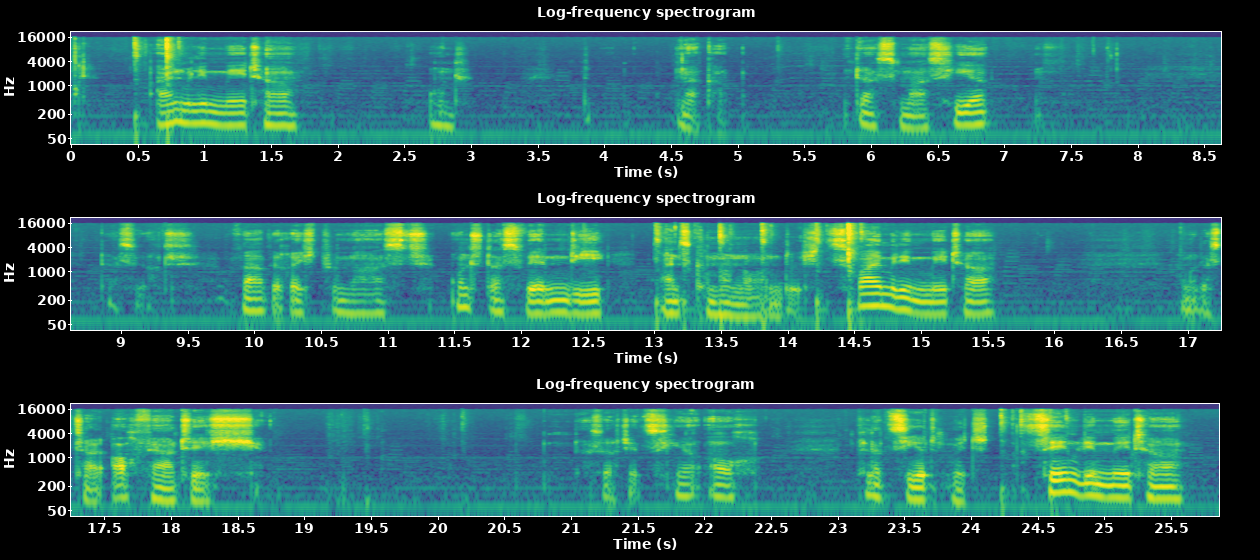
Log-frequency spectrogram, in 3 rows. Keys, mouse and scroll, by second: 0.4 KP_1, 0.7 KP_Enter, 1.8-2.1 scroll up 2, 3.2 click, 4.4 click, 5.5 click, 7.1 click, 9.8 click, 11.8 click, 13.0 KP_1, 13.2 KP_Decimal, 13.5 KP_9, 13.8 KP_Divide, 14.2 KP_2, 14.4 KP_Enter, 16.3 click, 18.5 click, 19.1 scroll down 2, 19.6 shift+middle click, 21.2 click, 22.6 click, 24.2 KP_1, 24.4 KP_0, 24.6 KP_Enter, 25.5-25.8 scroll up 2.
